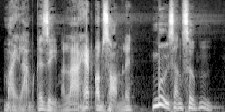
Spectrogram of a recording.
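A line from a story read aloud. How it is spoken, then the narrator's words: Sleepy, angry shout. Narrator (Vietnamese): Ông Phát ngái ngủ mà quát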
